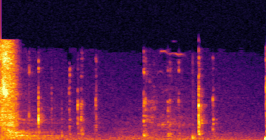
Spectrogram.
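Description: Faint, scattered keystrokes on a computer keyboard as a short terminal command is typed.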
